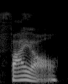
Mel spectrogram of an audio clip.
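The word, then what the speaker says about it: Fayal: Therefore, we steered for the nearest island of the group fail. The people there pronounce it fol, and put the accent on the first syllable.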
